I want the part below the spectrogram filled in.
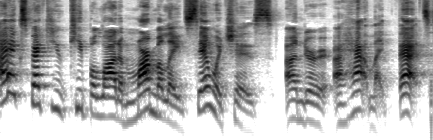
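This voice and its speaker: A woman puts on a character voice, raised and projected, pitched high. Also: moderate pace. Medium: read story. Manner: polite, earnest.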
